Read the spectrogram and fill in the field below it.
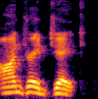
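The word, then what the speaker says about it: Andrei Jikh: space j-i-k-h all right that's how he spells him but it's pronounced andre jake thoughts go out to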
